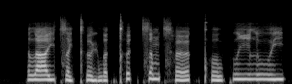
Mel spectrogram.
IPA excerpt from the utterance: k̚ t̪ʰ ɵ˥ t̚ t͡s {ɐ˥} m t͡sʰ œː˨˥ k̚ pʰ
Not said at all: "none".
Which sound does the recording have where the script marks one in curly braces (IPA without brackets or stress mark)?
ɐ˥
